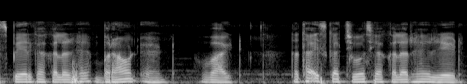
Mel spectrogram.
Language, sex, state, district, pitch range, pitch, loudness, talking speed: Hindi, male, Jharkhand, Ranchi, 105-120 Hz, 115 Hz, -17 LUFS, 190 wpm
